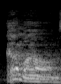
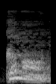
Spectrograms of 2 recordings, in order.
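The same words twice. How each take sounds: First: Said in the usual way. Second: High, loud urgent cry. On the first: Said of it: "said the leader". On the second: A narrator's reading. Escaping iguana urging his friends, high loud cry. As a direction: cry out to flee. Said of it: "he cried".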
